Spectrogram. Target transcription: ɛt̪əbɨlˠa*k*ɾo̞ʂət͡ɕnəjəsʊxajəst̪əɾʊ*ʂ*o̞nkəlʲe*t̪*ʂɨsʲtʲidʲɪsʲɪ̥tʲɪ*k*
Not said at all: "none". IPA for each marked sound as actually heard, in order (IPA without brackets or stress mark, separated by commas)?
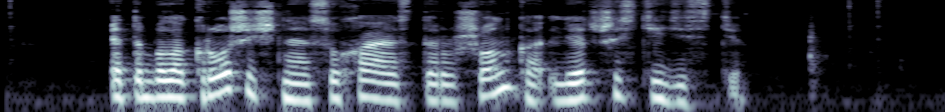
k, ʂ, t̪, none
